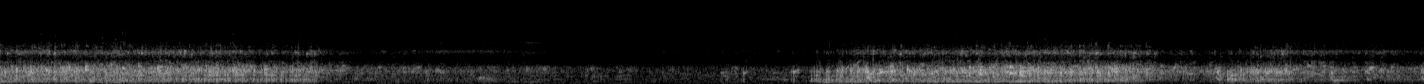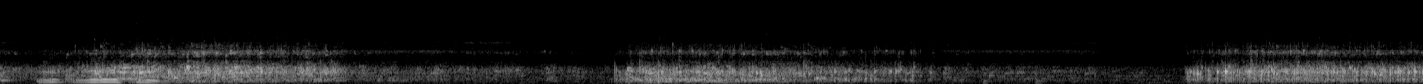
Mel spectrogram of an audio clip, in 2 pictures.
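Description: Scuba diver breathing through a regulator underwater: five gurgling rushes of exhaled bubbles, each lasting a few seconds, with quieter inhalations between.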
